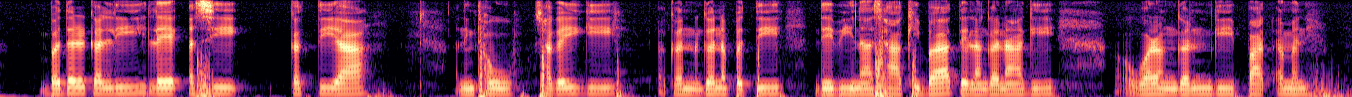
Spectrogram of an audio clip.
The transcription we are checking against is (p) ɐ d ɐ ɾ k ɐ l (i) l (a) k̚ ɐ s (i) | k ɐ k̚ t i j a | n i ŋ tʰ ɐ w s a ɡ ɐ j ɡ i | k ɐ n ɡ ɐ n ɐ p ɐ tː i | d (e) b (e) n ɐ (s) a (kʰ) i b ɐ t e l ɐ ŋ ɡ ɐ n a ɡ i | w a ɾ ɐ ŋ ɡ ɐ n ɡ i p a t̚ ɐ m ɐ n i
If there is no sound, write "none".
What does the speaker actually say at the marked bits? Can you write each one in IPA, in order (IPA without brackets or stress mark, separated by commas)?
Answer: b, i, e, i, e, i, s, kʰ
